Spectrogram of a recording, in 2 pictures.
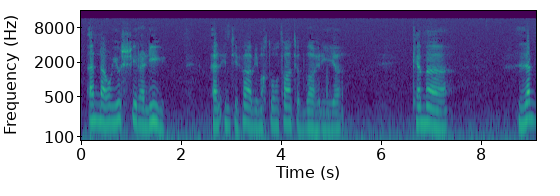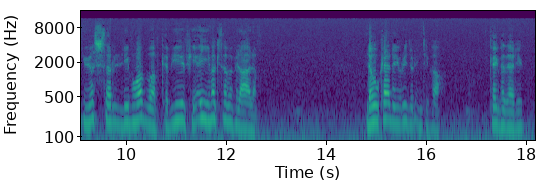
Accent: Damascus, Damascus Governorate, Syria; يبعثر الكتب فيها الصالح والطالح كما يقال عندنا في دمشق

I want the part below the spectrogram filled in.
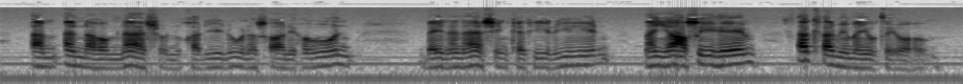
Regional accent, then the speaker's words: Syria; الحكاية التي تحكى عندنا في سوريا

